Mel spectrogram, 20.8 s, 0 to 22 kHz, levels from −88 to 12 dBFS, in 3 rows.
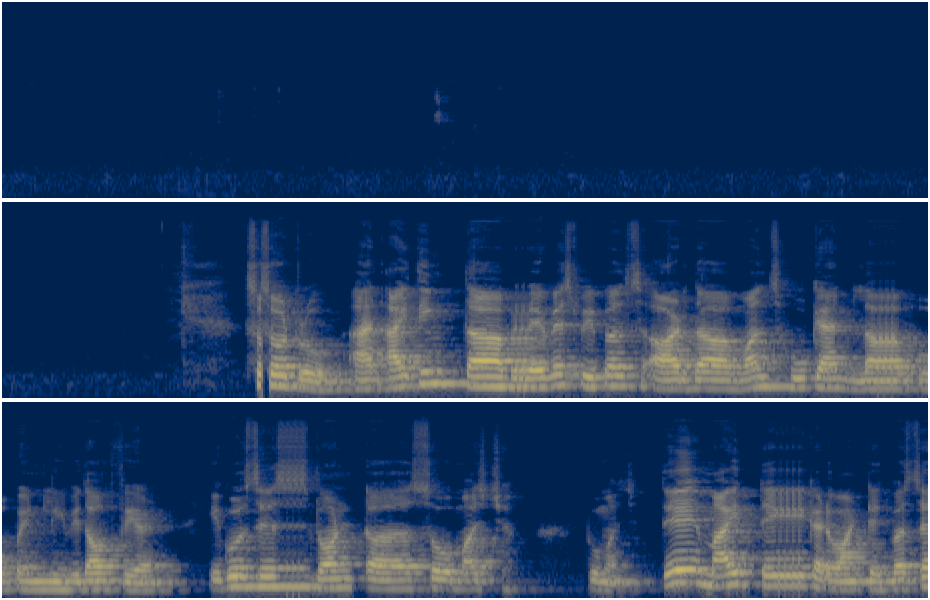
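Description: Repeated frames: short runs of compressed audio were sent again, so the decoder replays them. A 96 ms block stutters once at 8.88 s; 48 ms blocks repeat twice at 10.80 s, three times at 13.51 s and 16.01 s, and four times at 19.71 s.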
